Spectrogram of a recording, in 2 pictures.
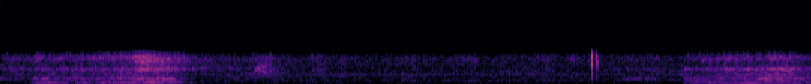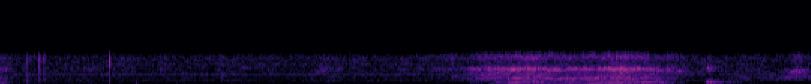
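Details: Father snoring during sleep: rough, rattling snores on the in-breaths, three in about eleven seconds with quiet pauses between them.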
